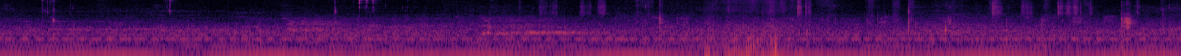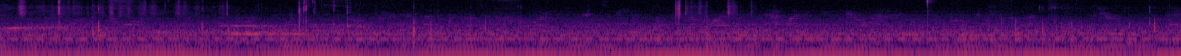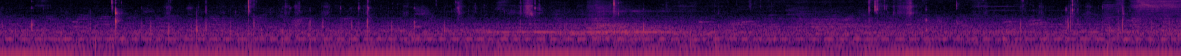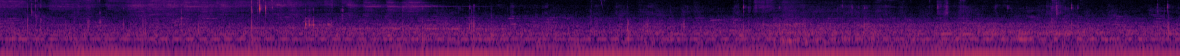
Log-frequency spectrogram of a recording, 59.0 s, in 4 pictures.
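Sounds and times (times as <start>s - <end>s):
low steady hum: 0.0s - 59.0s
person chewing food: 0.5s - 1.0s, 30.9s - 36.3s, 40.4s - 41.6s, 42.2s - 46.7s, 51.6s - 54.1s.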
